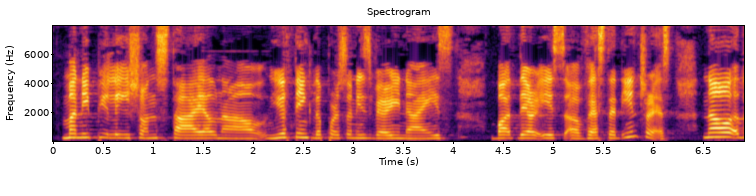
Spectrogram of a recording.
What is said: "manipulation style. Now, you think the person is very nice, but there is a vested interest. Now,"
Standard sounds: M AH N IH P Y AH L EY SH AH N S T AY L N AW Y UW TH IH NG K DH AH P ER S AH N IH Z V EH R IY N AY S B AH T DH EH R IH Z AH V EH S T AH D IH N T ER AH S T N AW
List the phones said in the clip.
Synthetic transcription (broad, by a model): M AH N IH P Y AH L EY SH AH N S T AY L N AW Y UW TH IH NG K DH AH P ER S AH N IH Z V EH R IY N AY S B AH T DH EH R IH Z AH V EH S T AH D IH N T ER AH S T N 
